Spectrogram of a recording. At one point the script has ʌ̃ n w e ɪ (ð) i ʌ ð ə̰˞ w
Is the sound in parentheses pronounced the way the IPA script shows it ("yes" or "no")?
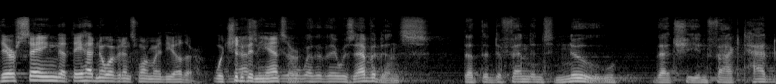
yes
